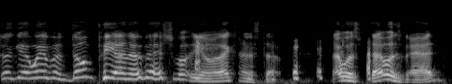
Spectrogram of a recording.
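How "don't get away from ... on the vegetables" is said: high-pitched, put-on mock scolding. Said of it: "And all I would tell them is".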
